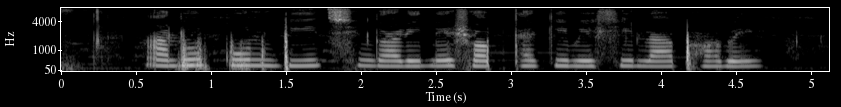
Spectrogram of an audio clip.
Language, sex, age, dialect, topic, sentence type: Bengali, female, 18-24, Rajbangshi, agriculture, question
